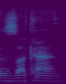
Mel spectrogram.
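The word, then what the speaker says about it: Zaqan: Zakan. Z-A-Q-A-N. I think it's pronounced like Zakan.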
